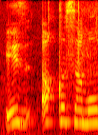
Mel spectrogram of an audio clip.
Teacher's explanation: از اقسمو میں قاف کے اوپر ساکن کی وجہ سے یہاں پہ قلقلہ ہوگا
